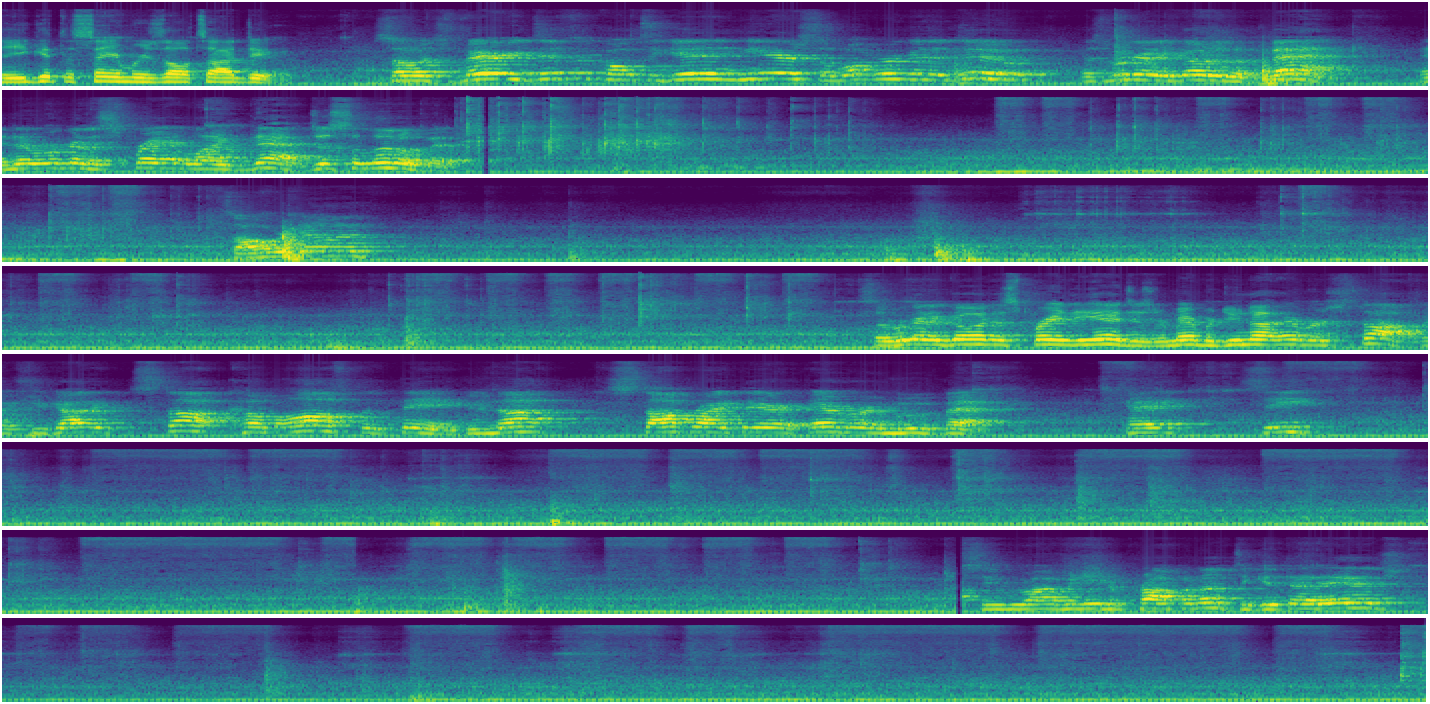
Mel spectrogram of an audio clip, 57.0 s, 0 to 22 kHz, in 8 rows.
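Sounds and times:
steady low hum: 0:00.0 - 0:57.0
aerosol spray can hissing: 0:12.1 - 0:15.2.

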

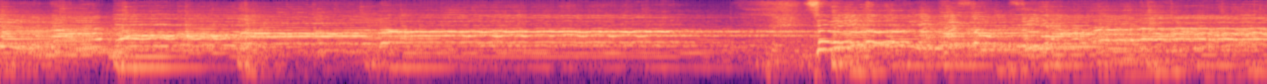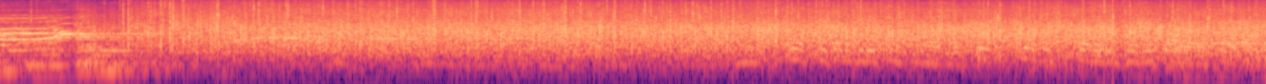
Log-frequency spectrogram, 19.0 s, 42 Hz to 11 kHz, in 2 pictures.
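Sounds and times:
women singing with folk band: 0:05.9 - 0:10.2
audience applause: 0:10.2 - 0:19.0.

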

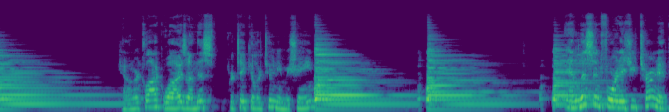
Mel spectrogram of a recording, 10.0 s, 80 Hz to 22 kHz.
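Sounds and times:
banjo string ringing: 0:00.0 - 0:02.9, 0:04.6 - 0:10.0.

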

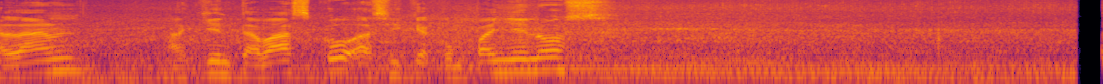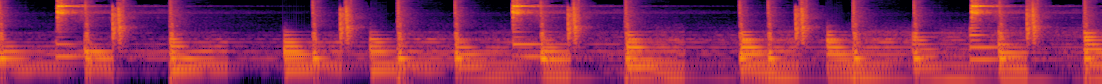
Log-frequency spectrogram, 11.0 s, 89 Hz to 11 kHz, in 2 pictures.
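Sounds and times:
road traffic noise: 0:00.0 - 0:05.4
vehicle engine running: 0:00.0 - 0:05.4.

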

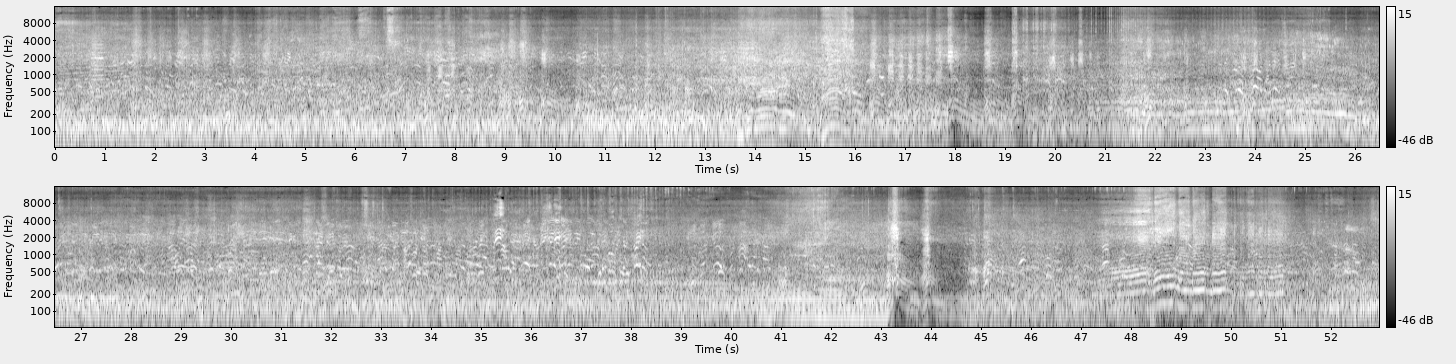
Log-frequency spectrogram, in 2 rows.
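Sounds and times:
crowd voices: 0:00.0 - 0:52.9
motorcycle engines revving: 0:00.0 - 0:52.9.

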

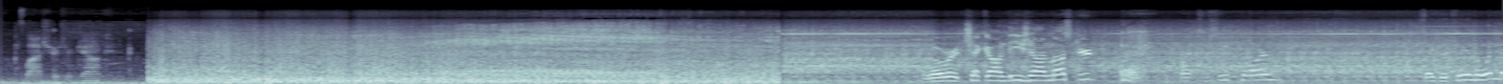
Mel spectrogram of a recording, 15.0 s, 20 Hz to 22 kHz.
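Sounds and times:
engine hum: 0:00.0 - 0:15.0
wind rush and road noise: 0:00.8 - 0:13.0.

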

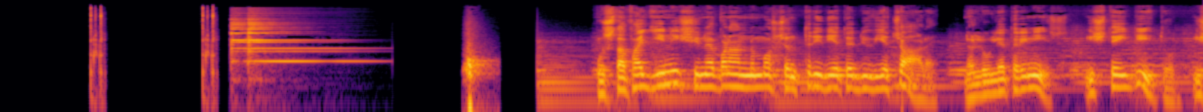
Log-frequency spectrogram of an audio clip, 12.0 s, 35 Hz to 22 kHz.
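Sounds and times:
notification bell ding: 0:02.3 - 0:04.0.

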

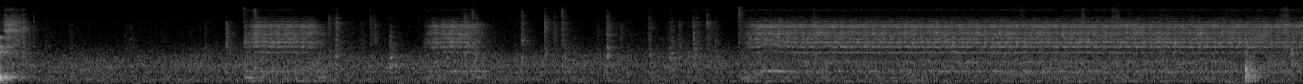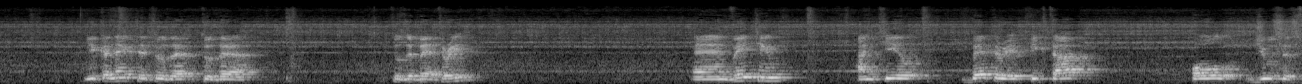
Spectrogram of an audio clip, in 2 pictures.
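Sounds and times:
electric thruster motor whine: 0:07.4 - 0:26.0.

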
